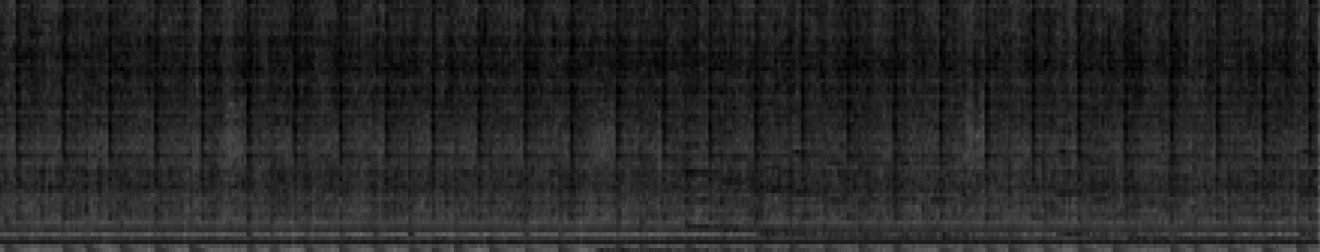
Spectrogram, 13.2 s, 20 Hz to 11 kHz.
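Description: Stick-welding arc crackling steadily as a 2.6 mm 7018 electrode runs a vertical-up root pass, a little louder from about halfway in. A steady high whine runs underneath.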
